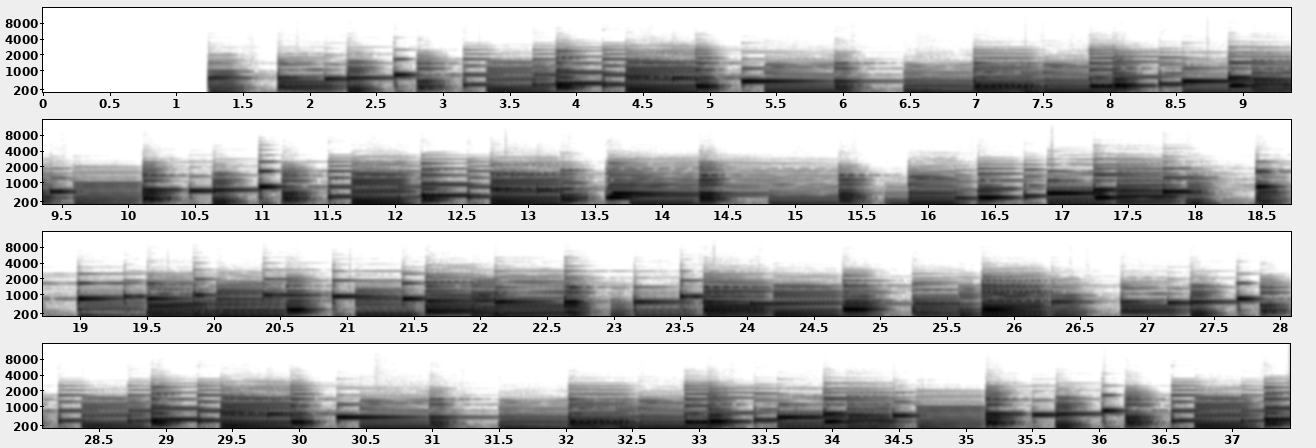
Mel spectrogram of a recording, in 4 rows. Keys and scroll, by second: 0.4 Tab, 2.9 8, 3.0 F2, 7.2 Tab, 8.7 ctrl+z, 9.0 8, 9.2 F2, 11.7 ctrl+z, 12.8 ctrl+z, 15.4 Tab, 17.3 8, 17.4 F2, 18.6 ctrl+z, 18.8 ctrl+z, 18.9 ctrl+z, 23.9 Tab, 27.3 F2, 27.7 ctrl+z, 28.2 8, 31.2 Tab, 32.4 Tab, 33.7 ctrl+z, 35.4 ctrl+z.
